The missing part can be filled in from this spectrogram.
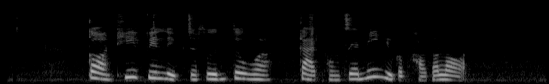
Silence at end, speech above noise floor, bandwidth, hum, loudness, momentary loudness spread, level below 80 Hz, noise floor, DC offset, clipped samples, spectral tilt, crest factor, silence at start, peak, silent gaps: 0.85 s; 33 dB; 11.5 kHz; none; -31 LUFS; 8 LU; -82 dBFS; -63 dBFS; under 0.1%; under 0.1%; -5.5 dB/octave; 18 dB; 0.9 s; -12 dBFS; none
